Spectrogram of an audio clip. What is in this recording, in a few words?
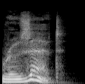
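"rosette", British English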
